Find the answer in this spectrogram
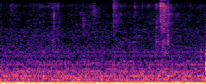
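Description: Faint small scrapes and crackles of a knife and fingers peeling the papery skin off garlic cloves, a few short ticks, over a steady low hum.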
